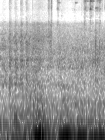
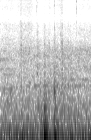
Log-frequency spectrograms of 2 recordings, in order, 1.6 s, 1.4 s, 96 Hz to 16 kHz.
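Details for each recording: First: 2001 LB7 Duramax diesel with intermittently sticking number four injector, before diesel purge: idle rises and falls unevenly, about three pulses a second with rough clatter; hunting idle, cause unconfirmed, fuel pressure regulator on order. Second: 2001 Duramax LB7 diesel with intermittently sticking No. 4 injector, after Liqui Moly diesel purge, warm after a drive: deep even rumble with no misses or rattles; smooth idle, owner suspects purge cleaned fuel pressure regulator.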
